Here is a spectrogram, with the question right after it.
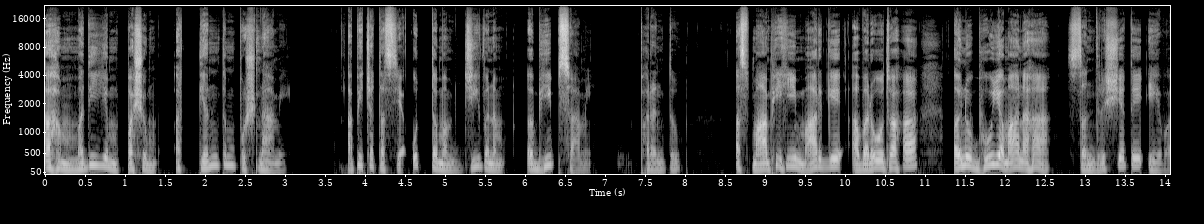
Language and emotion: Sanskrit, sad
